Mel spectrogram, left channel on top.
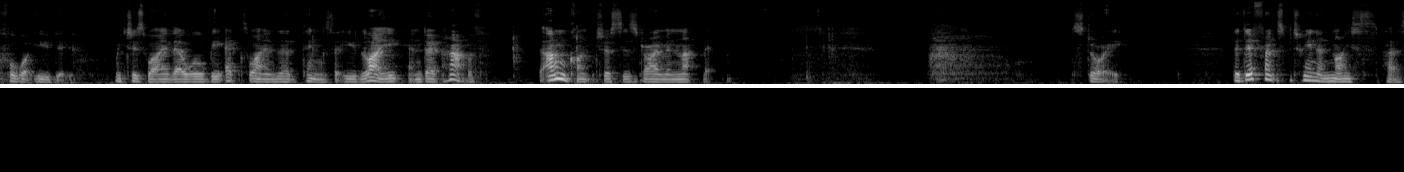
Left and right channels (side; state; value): right; silent; digital silence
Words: what you do, which is why there will be X, Y, and Z things that you like and don't have. The unconscious is driving that bit. Story. The difference between a nice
